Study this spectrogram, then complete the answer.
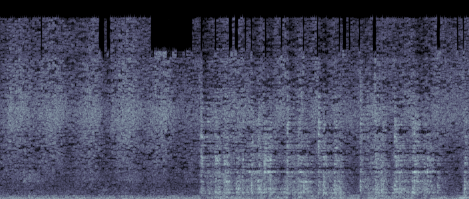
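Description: Paneer (chena) being stirred in a hot pan, a steady sizzle that swells into louder frying hiss with scraping stir strokes partway through, close and continuous.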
